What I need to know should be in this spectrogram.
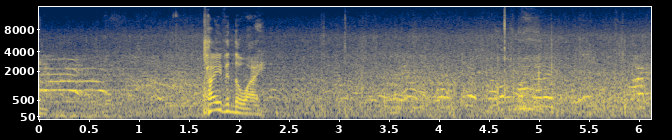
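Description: A crowd cheers in the stands outdoors.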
